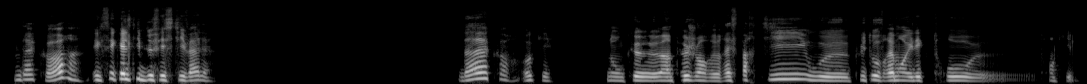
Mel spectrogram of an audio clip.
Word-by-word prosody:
D'accord 225 +3 0 0.3
et 205 - -2
c'est 260 +7 -2
quel 250 -1 +9
type 230 -2 0
de 210 - +5
festival? 195 -3 -1 2.5
D'accord. 225 - 0
OK. 190 0 -9 0.6
Donc, 180 -2 -10
heu, 175 -1 +3
un 175 0 +1
peu 195 +3 +1
genre 185 -3 -2
rave 165 +3 -3
party 240 +3 -2
ou, 195 -2 -2
heu, 170 -2 0
plutôt, 200 +3 -1
vraiment 185 +1 +2
électro, 180 0 -2
heu, 155 +7 -16 0.3
tranquille? 175 -2 -19
190 Hz, 125 wpm, -23 LUFS, 175-215 Hz, 2.5 s, quel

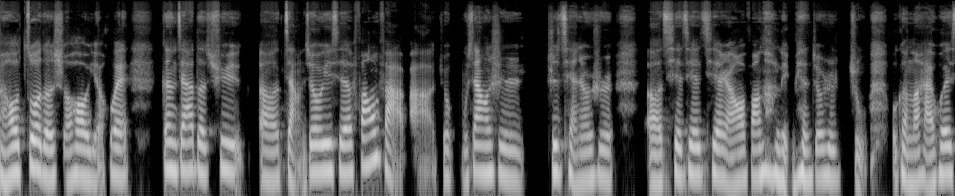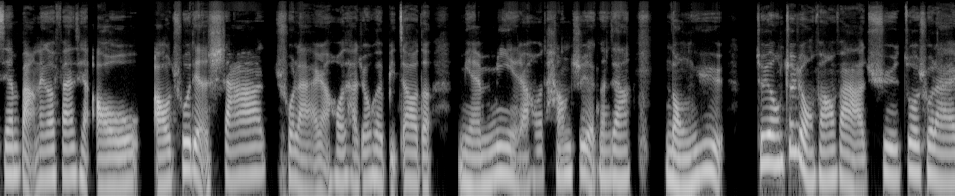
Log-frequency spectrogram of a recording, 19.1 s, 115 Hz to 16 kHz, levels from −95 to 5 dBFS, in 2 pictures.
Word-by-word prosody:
然 175 - +2
后 200 +2 +6
做 230 +3 +5
的 185 -1 +5
时 175 -3 -4
候 190 0 +5
也 175 - -3
会 195 -1 +1 0.3
更 225 -1 +3
加 220 0 +3
地 205 -3 +2
去， 210 +1 0
呃， 175 0 -1
讲 - - 0
究 210 0 +4
一 215 - +7
些 210 -1 +3
方 250 +6 +4
法 300 - +1
吧。 - - -4
就 185 - -5
不 175 - -11
像 205 +2 +3
是 185 -5 -2 0.2
之 205 -1 +1
前 200 -5 -1
就 170 +2 -1
是， 180 -2 -2 0.3
呃， 160 0 +1
切 195 +3 +1
切 195 0 +3
切， 195 0 +1
然 160 -3 +1
后 170 - +3
放 185 +1 +1
到 210 - +3
里 185 -3 +2
面 185 +1 +3
就 185 0 -1
是 180 -1 -1
煮。 - - -7 0.2
我 - - -6
可 190 - 0
能 165 0 +1
还 155 -3 +1
会 200 +3 +3
先 200 0 +1
把 185 - +1
那 175 - -5
个 185 - 0
番 190 0 -1
茄 185 - -4
熬， 150 +2 0
熬 155 +2 +3
出 225 +6 +2
点 210 -3 +1
沙 190 +2 -1
出 185 - -6
来， 140 -5 -3
然 140 +4 -4
后 170 -1 -3
它 165 -2 -5
就 170 +2 -5
会 180 -2 -1
比 - - -8
较 170 0 -2
地 160 -2 -4 0.2
绵 150 -2 -2
密， 190 +3 0
然 - - -4
后 180 -1 -9
汤 200 +1 -3
汁 200 0 -2
也 185 - -1
更 185 -1 -3
加 180 -1 -1 0.3
浓 155 -3 +1
郁。 210 -2 0 0.3
就 260 - +1
用 265 -1 +5
这 350 +5 +1
种 215 - +3
方 180 0 -1
法 160 -5 0
去 190 +4 -2
做 210 0 +1
出 200 0 -2
来， 170 -2 -2
185 Hz, 275 characters per minute, -23 LUFS, 175-205 Hz, 0.3 s, 一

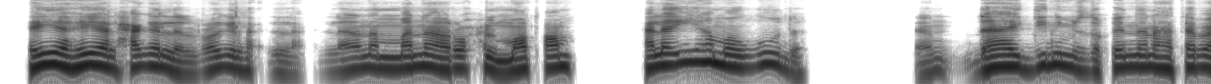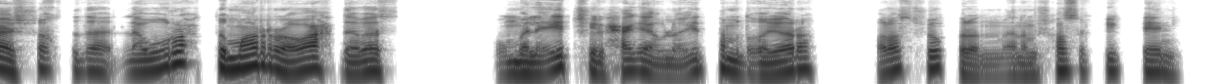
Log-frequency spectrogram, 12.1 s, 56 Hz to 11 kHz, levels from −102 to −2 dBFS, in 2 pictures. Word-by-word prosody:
هي 185 +3 +7
هي 180 +2 +6
الحاجة 165 +1 +2
اللي 150 -7 +1
الراجل 145 +6 -2
ال 115 -3 -11
اللي 130 +4 -5
أنا 155 +2 -1
أما 155 0 +2
أنا 170 -1 +3
أروح 155 +2 0
المطعم 150 +5 +2 0.4
هالاقيها 195 +7 +4
موجودة، 175 - +1 0.5
تمام؟ 135 -2 -10
ده 145 +8 +3
هيديني 175 +3 +2
مصداقية 150 0 -2
إن 170 - +1
أنا 165 -1 +2
هاتابع 160 +1 +2
الشخص 145 +3 -4
ده. 125 -2 -6
لو 125 +4 -1
رحت 215 -3 -1
مرة 150 -4 +3
واحدة 145 -7 +1
بس، 125 +2 -2 0.5
وملقتش 115 +9 -1
الحاجة، 130 0 0
أو 95 - -6
لقيتها 125 - -5
متغيرة، 115 +5 -1 0.3
خلاص 135 +3 -3
شكرًا، 150 -10 -4
أنا 95 +2 -11
مش 100 - -14
هاثق 130 -1 -6
فيك 130 0 -7
تاني. 120 -5 -4
145 Hz, 200 wpm, -23 LUFS, 125-165 Hz, 0.5 s, هي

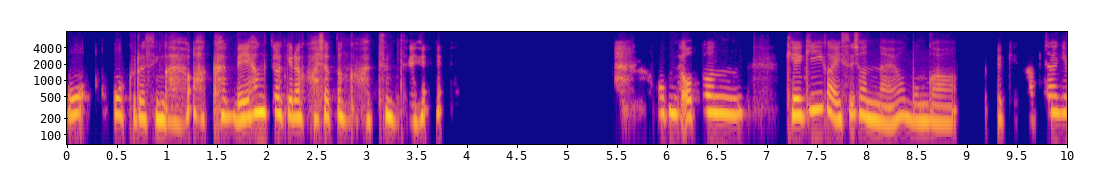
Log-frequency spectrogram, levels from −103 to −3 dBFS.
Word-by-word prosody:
오. 245 +2 +2 0.3
오 235 - +2
그러신가요? 195 -5 -1
아까 215 -2 -3
내향적이라고 220 +1 +4
하셨던 210 +1 -1
것 - - -11
같은데. 190 +1 -2 2.5
어 245 - -3
근데 245 -2 +1
어떤 250 +1 +2 0.4
계기가 260 +3 +3
있으셨나요? 195 -2 -1
뭔가 180 -3 -4 0.4
이렇게 195 -1 -11
갑자기 250 +6 -3
220 Hz, 260 characters per minute, -25 LUFS, 195-245 Hz, 2.5 s, 내향적이라고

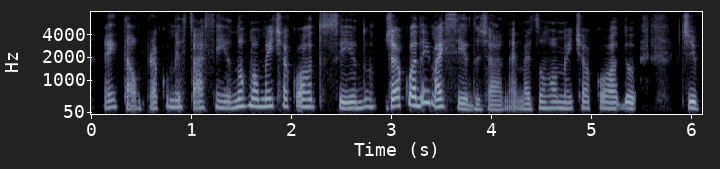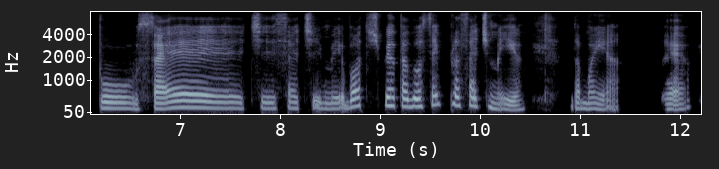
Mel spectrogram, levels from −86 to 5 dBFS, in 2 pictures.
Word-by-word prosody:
Então, 205 +2 -2
pra - - -4
começar, 210 -2 -4
assim, 190 0 -4
eu - - -4
normalmente 230 +2 +1
acordo 215 -1 -1
cedo 180 +5 -2
já 225 - +6
acordei 255 +5 +3
mais 225 -7 +4
cedo 150 - -3
já, 135 -1 -5
né, - - -10
mas 155 0 -5
normalmente 180 0 -3
acordo, 175 -1 -1 0.5
tipo 170 -2 +1
7, 175 0 +3
7h30, 165 -2 -3
boto 235 +3 +1
despertador 230 -2 +3
sempre 275 +5 -2
pra 260 -5 +2
7h30. 165 - -3 0.5
É. 150 0 0
180 Hz, 130 wpm, -30 LUFS, 170-225 Hz, 0.5 s, já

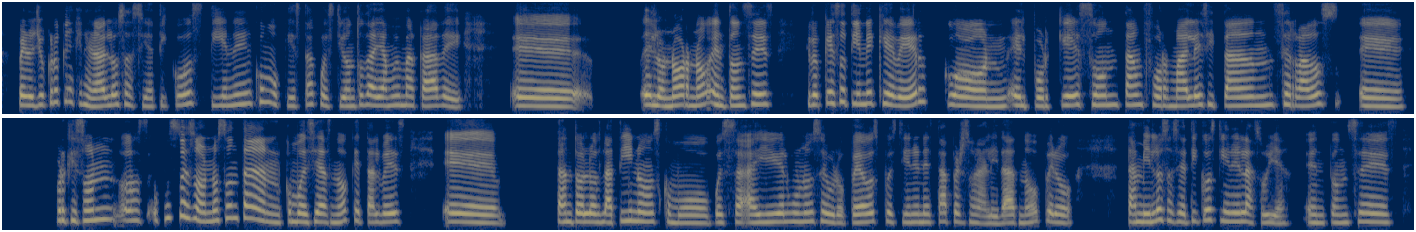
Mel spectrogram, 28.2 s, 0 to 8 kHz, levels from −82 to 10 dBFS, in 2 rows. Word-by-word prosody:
pero 245 -1 +5
yo 255 +2 -2
creo 320 +1 -3
que 345 - -9
en 335 - -6
general 230 -6 +1
los 260 +2 0
asiáticos 235 +3 -4
tienen 245 +4 -3
como 310 -3 -4
que 230 - -7
esta 225 +5 -5
cuestión 225 -4 -3
todavía 245 -1 +1
muy 245 +2 -2
marcada 230 -2 +2
de, 210 -4 -3 0.5
eh, 220 - +3 0.6
el 255 -1 +4
honor, 235 +2 +4
¿no? 245 +5 +1
Entonces, 265 +1 +2 0.3
creo 260 0 0
que 300 - +1
eso 330 +2 -1
tiene 285 0 -1
que 270 -3 +2
ver 240 +8 +3
con 220 -4 +2
el 235 -2 +2
porqué 230 +3 +1
son 255 -1 +1
tan 260 0 +1
formales 235 0 +1
y 265 - -5
tan 235 +2 +1
cerrados, 255 +2 +1 0.2
eh, 215 -2 0 0.6
porque 265 0 0
son 280 +4 0
os 265 -1 -2 0.2
justo 335 +4 0
eso. 300 -9 +3
No 255 +2 0
son 330 +4 -2
tan 270 -10 +3
como 230 +1 -1
decías 220 0 +2
¿no? 225 +4 -2
Que 255 -1 -5
tal 220 0 -2
vez, 230 +1 +1 0.4
eh, 220 -3 +3 0.6
tanto 230 0 +2
los 225 -1 +3
latinos 235 +2 +1
como 205 -2 -2
pues, 215 +1 -4
ahí 220 +1 +1
algunos 235 +1 -2
europeos, 215 +1 +1
pues, 235 -2 -4
tienen 220 0 -4
esta 235 +2 -3
personalidad, 205 -3 -2
¿no?, 205 +1 -5
pero 220 -5 -2 0.5
también 225 0 +2
los 280 +1 +1
asiáticos 250 +3 -2
tienen 240 -3 0
la 230 -2 +1
suya. 200 -2 -6
Entonces, 215 +1 -3
235 Hz, 155 wpm, -24 LUFS, 220-260 Hz, 0.6 s, pero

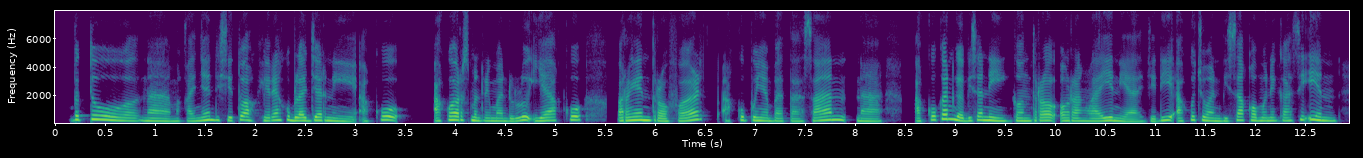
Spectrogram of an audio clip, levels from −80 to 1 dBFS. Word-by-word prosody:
Betul, 250 -8 +1
nah 180 -3 -1
makanya 185 +8 0
di 235 - -1
situ 220 +4 0
akhirnya 225 0 -1
aku 250 - +1
belajar 210 +1 +3
nih 170 -7 -2
aku, 230 +8 0 0.4
aku 195 - -4
harus 250 0 +3
menerima 195 -4 0
dulu 205 +8 +3
ya 210 +2 0
aku 255 0 +1 0.3
orangnya 215 +4 +3
introvert, 195 +8 0
aku 235 - -6
punya 210 -3 +2
batasan, 200 +9 0
nah 170 -2 -3 0.3
aku 185 +8 -1
kan 315 0 +5
nggak 240 -10 +4
bisa 225 +5 0
nih 205 -5 +2
kontrol 205 +2 +1
orang 190 -2 0
lain 190 +4 +2
ya, 155 -3 -3
jadi 215 +9 -1
aku 210 +6 -2
cuman 200 -7 0
bisa 230 +7 -1
komunikasiin 210 +1 0
205 Hz, 165 wpm, -20 LUFS, 185-235 Hz, 0.4 s, kan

